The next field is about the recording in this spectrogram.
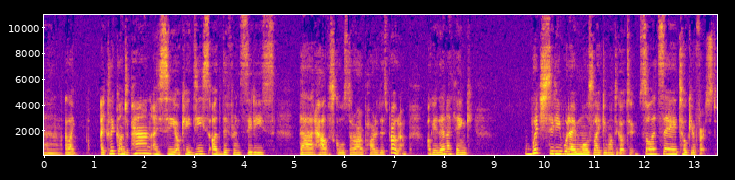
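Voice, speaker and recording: A woman speaks with a Swedish accent at a medium pitch. Her pace is moderate and her pitch varies in an ordinary way. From Sweden. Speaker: vlogger. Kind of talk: casual chat.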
